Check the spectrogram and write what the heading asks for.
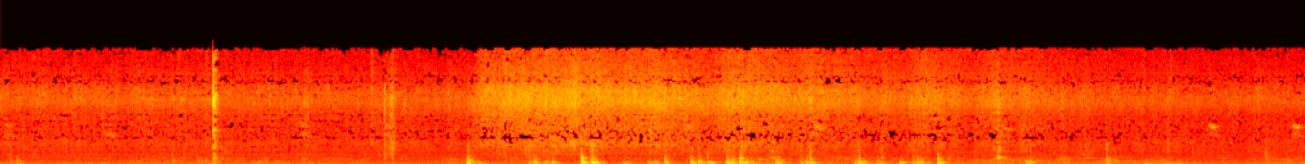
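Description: Sliced onions and spice powders sizzling in hot oil in a non-stick frying pan, with a single sharp click about three seconds in. From about seven seconds in, a wooden spatula stirs them for several seconds, scraping and knocking against the pan, and the sizzle grows louder while it does.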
